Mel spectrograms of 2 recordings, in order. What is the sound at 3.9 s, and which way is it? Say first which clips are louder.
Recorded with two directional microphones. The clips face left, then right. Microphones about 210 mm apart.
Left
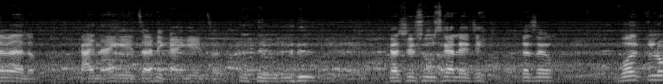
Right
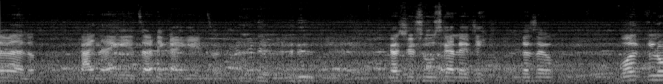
Speech: left 3 dB; 20° left (ahead or behind).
